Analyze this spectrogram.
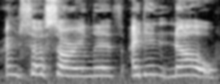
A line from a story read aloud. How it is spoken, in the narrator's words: Lucy nearly cried with relief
